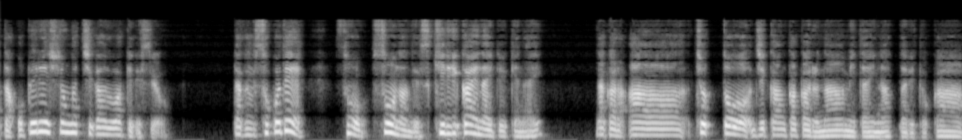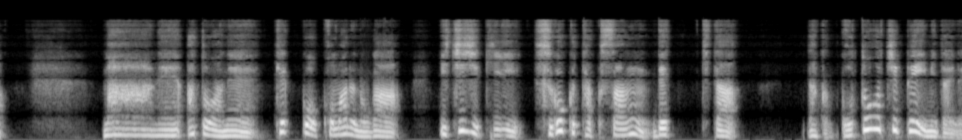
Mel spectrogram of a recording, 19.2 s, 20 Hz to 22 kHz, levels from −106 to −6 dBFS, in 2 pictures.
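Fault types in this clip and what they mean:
Channel delay (comb filtering): Throughout the speech, the sound is hollow and phasey, as if heard through a tube, with a dip near 700 Hz and further dips spaced evenly above it, around 2 kHz and 3.5 kHz and upward. One channel arrives late by under a millisecond, and when the two are summed to mono, the shared signal cancels at those evenly spaced frequencies. The result is a fixed comb of notches that never moves.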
